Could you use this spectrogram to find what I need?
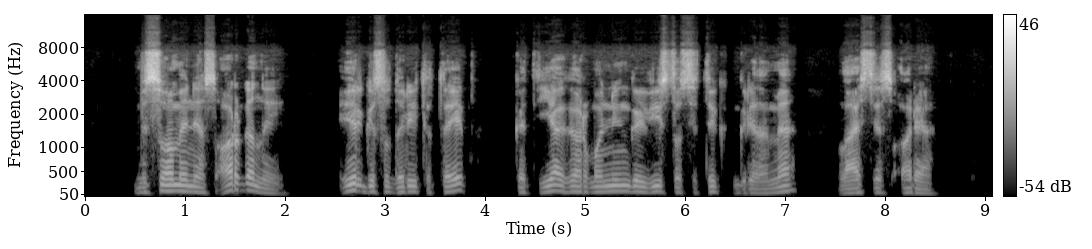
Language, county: Lithuanian, Alytus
